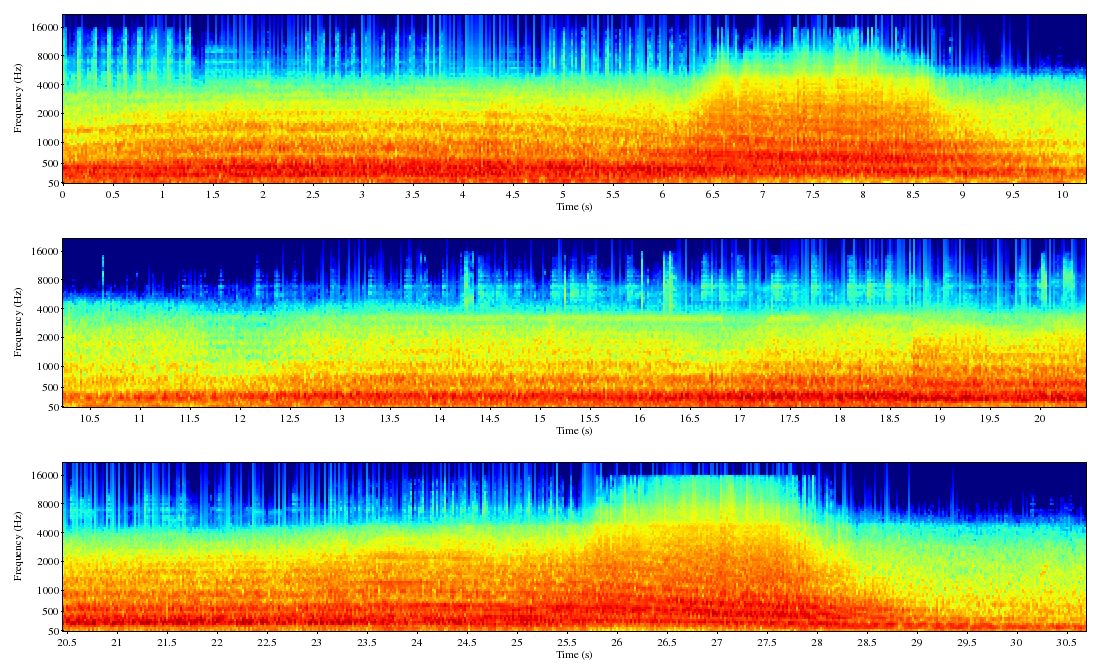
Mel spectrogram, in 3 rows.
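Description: Four North American T-6 Texans flying in formation, their nine-cylinder Pratt & Whitney R-1340 radial engines and propellers droning with a raspy buzz. The sound swells and its pitch falls as the formation passes, about seven seconds in and again near the end.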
